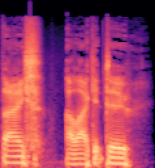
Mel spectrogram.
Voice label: world generic, mechanic; source engine; left 4 dead 2

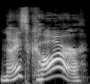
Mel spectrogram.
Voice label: initial meeting, teen girl

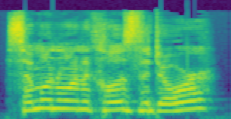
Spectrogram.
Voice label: close the door, teen girl, survivor voice; source engine; left 4 dead 2

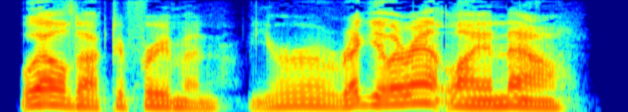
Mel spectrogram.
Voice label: pheropod nag, male; hl2; coast; bugbait; Source engine

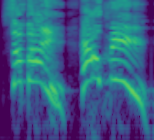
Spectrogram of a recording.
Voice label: help, survivor voice, manager

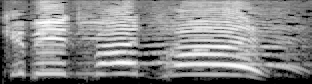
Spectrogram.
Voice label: ger area clear; player; Source Engine; dod

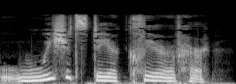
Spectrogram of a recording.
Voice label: heard witch, survivor voice; Left 4 Dead 2; Source Engine; video games; producer

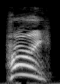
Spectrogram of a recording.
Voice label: hurry up, teen girl; survivor voice

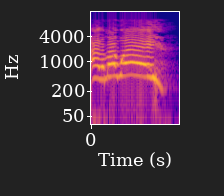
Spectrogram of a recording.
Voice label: witch chasing; source engine; left 4 dead 2; survivor; producer

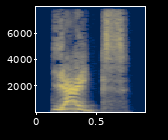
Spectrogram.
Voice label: alert head, male; video games; npc; source engine; episodic; episode 1

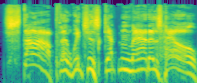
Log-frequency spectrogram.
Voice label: witch getting angry, survivor voice

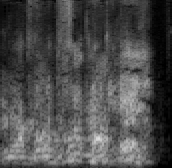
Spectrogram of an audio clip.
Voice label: angry

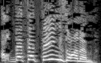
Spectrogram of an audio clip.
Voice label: hunter pounced, survivor voice; Left 4 Dead 2; Source Engine; video games; producer

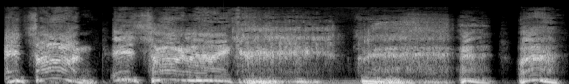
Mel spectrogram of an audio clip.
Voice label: demoman gibberish; mvm

